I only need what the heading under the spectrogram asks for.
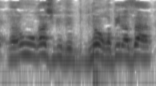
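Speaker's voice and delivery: normal talking voice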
